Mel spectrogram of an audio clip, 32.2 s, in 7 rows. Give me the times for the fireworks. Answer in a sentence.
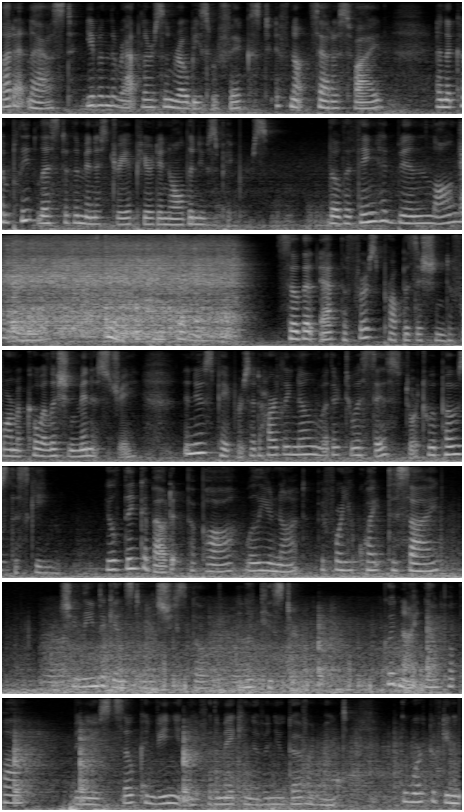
You can hear the fireworks from 9.2 to 11.6 s and from 25.1 to 29.8 s.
